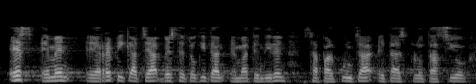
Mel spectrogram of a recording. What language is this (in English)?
Basque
